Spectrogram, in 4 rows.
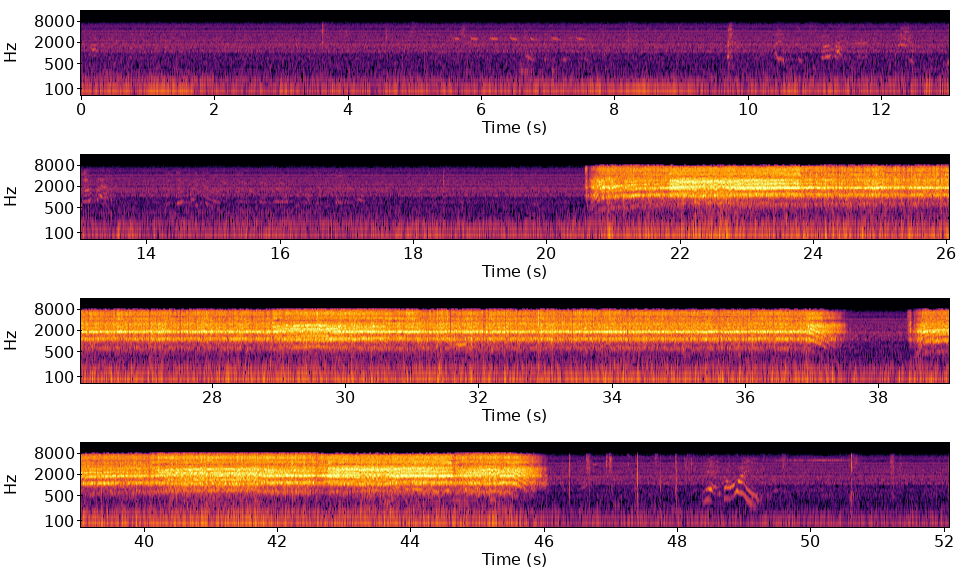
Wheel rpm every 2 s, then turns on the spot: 0, 0, 0, 0, 0, 0, 0, 0, 0, 0, 90, 160, 160, 160, 160, 160, 160, 160, 80, 110, 160, 160, 120, 0, 0, 0.
none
